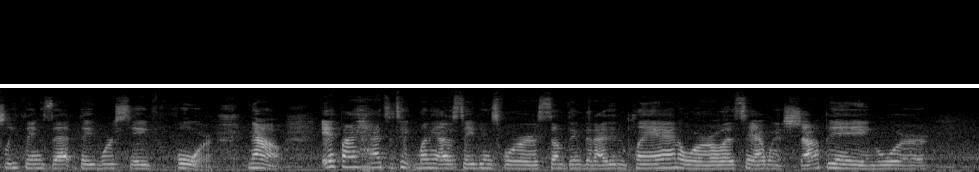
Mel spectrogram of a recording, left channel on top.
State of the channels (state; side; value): silent; left; digital silence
